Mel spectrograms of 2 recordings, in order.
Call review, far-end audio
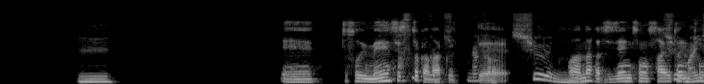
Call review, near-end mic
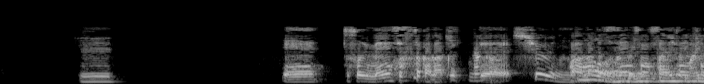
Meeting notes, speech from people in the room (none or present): present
